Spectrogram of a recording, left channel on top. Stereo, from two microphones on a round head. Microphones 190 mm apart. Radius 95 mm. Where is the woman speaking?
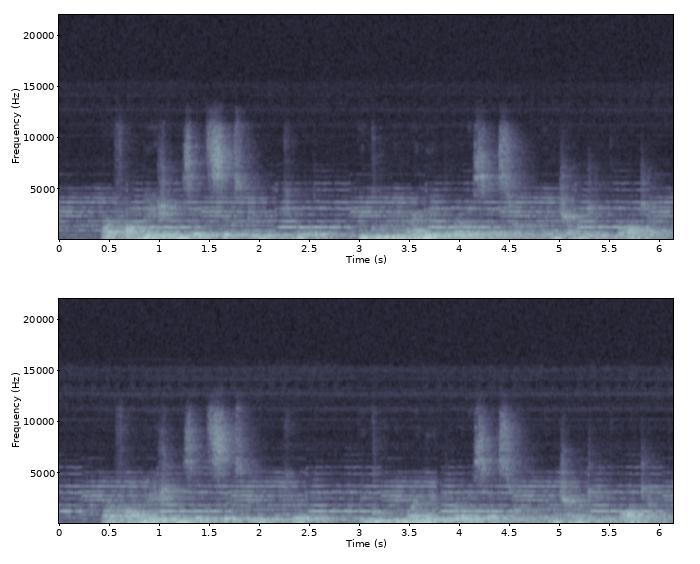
75° left (ahead or behind), 3 m; by 6.0 s 25° left (ahead or behind), 5.5 m.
